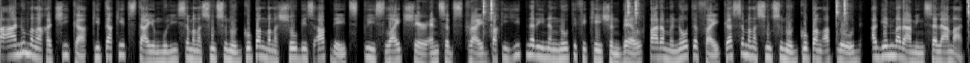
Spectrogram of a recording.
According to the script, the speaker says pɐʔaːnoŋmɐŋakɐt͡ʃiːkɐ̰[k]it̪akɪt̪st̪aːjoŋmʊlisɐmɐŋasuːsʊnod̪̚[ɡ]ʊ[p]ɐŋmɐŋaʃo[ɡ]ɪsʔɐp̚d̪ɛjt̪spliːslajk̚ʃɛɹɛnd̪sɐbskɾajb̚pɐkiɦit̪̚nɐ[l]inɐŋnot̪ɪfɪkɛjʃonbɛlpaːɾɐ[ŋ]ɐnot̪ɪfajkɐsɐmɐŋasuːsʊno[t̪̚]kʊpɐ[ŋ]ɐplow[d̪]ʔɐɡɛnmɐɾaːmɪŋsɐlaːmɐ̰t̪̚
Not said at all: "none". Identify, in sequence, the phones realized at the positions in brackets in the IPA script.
k, k, p, b, ɾ, m, d̪̚, ŋ, d̪

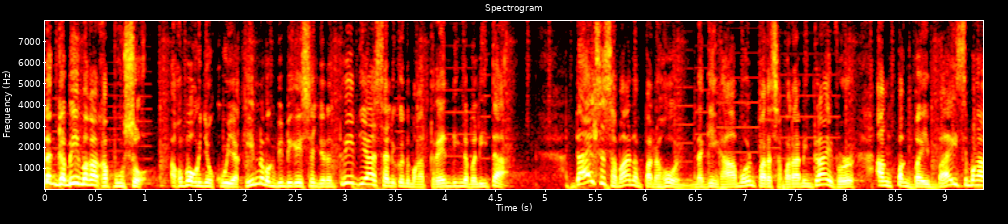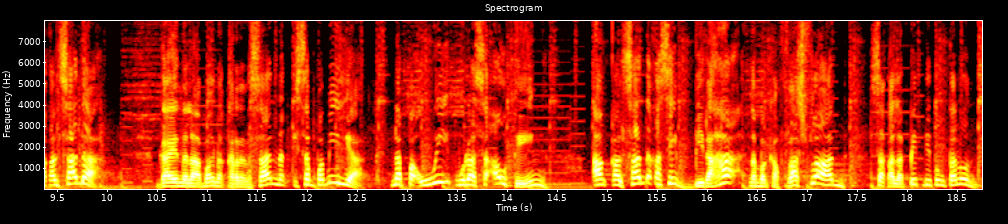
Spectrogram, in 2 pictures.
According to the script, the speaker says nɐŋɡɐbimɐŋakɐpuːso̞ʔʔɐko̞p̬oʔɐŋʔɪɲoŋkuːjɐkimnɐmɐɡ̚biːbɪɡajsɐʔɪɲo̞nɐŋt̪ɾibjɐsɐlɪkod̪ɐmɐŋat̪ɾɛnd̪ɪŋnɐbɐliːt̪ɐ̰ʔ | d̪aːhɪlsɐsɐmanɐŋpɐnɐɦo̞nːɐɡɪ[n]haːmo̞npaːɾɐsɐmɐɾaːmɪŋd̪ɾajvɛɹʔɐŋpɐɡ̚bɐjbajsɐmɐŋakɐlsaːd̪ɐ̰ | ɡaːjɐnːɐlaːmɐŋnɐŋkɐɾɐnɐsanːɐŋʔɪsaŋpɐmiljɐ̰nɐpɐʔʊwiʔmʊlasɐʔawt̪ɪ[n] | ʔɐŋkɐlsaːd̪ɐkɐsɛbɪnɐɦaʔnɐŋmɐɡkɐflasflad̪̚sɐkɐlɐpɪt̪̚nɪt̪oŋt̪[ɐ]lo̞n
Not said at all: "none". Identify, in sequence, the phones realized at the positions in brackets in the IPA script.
ŋ, ŋ, ɐ

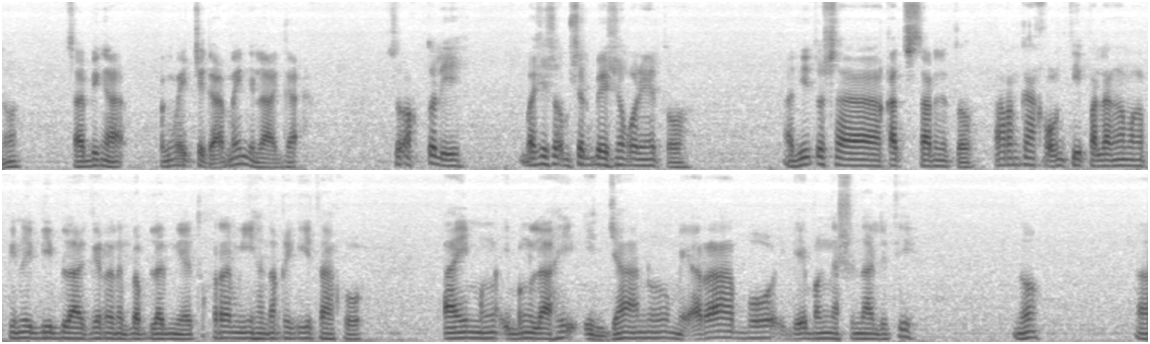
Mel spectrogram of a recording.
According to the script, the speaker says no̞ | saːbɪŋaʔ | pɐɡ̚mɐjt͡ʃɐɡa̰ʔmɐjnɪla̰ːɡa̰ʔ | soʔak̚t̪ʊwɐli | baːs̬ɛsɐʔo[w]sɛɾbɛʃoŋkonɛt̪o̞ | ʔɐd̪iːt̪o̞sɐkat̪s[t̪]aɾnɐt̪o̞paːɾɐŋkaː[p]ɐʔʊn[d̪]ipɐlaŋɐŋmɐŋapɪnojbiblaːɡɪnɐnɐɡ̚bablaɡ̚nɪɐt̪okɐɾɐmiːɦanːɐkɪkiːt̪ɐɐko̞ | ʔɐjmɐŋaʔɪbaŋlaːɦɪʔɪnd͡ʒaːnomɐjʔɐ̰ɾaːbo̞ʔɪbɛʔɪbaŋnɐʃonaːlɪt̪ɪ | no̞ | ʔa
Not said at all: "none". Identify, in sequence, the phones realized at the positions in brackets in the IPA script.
b, t̪, k, t̪

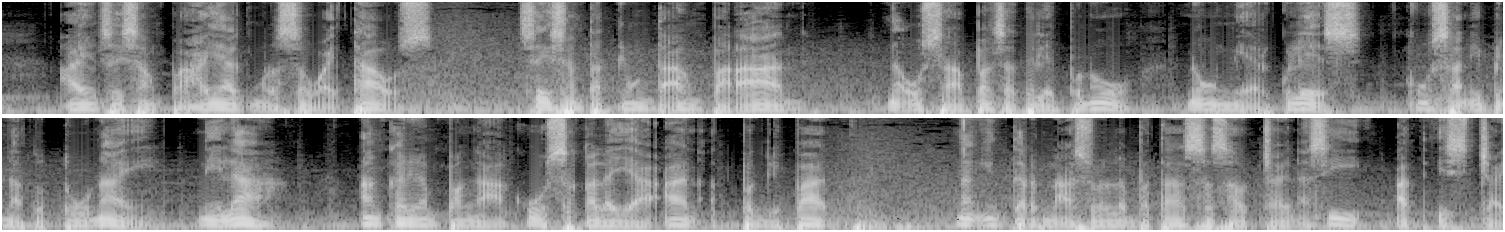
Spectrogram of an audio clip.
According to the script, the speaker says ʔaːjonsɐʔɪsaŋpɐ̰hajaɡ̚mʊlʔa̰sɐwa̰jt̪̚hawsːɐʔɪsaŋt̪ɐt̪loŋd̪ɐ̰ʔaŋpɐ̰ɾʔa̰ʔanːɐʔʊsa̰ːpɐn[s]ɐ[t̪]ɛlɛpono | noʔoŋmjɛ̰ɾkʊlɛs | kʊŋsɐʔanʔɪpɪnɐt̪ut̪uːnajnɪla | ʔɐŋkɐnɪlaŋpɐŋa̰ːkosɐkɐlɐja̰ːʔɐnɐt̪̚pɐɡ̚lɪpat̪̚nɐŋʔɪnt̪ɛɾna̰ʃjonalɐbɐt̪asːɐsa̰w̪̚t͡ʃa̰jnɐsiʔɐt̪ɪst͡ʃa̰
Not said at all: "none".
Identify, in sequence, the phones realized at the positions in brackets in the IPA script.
s, t̪

